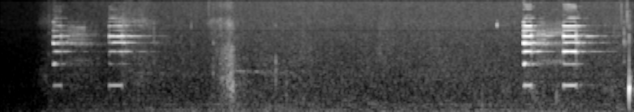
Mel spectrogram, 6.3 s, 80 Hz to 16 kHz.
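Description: A Cornet ED88TPlus electromagnetic wave detector sounds its alarm in short bursts of high electronic beeping, two pairs of bleeps separated by a quieter pause with faint handling noise.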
